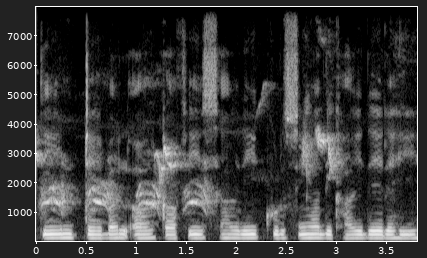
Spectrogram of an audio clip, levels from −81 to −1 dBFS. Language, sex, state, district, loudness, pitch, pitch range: Hindi, male, Uttar Pradesh, Lucknow, -13 LUFS, 120 Hz, 120-125 Hz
